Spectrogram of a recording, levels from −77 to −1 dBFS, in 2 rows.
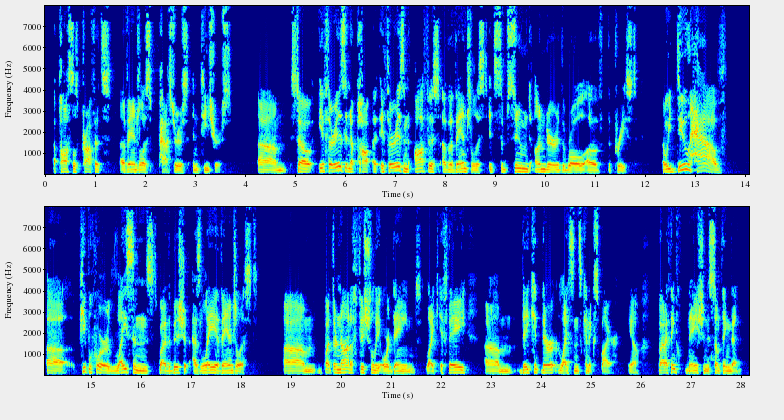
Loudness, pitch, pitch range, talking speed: -21 LUFS, 115 Hz, 100-130 Hz, 145 wpm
